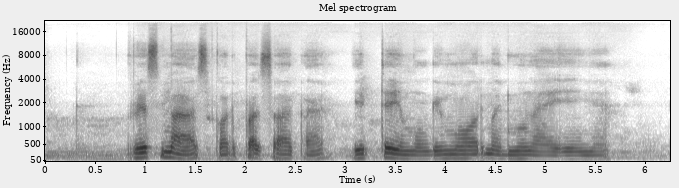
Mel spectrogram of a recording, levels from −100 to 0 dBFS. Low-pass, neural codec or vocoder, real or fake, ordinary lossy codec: none; codec, 44.1 kHz, 2.6 kbps, SNAC; fake; none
